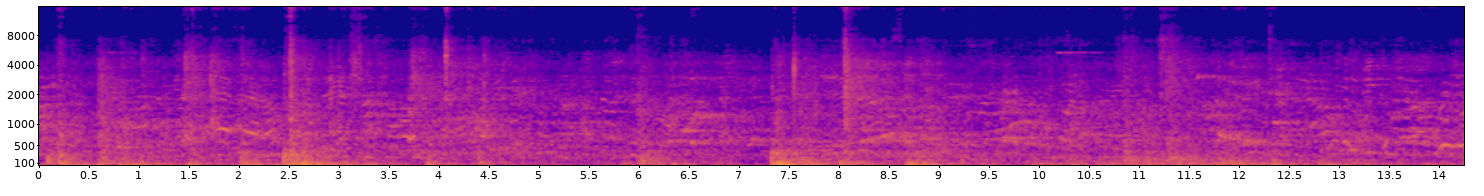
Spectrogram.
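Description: Sneakers squeak and thump on a wooden floor.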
